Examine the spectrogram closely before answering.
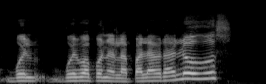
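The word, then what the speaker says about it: λόγος: acentos bien por ejemplo en el caso de logos yo yo diría logos y logos esa elevación tonal sobre la sílaba ahora en el caso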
